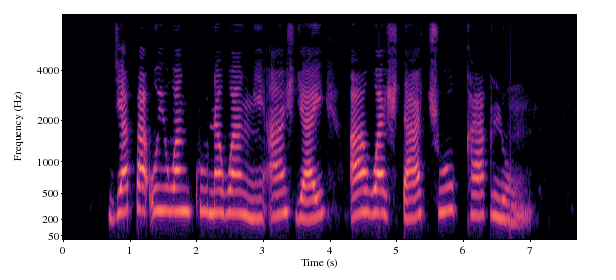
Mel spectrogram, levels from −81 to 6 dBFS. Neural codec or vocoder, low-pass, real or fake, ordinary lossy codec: vocoder, 44.1 kHz, 128 mel bands every 512 samples, BigVGAN v2; 7.2 kHz; fake; MP3, 64 kbps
